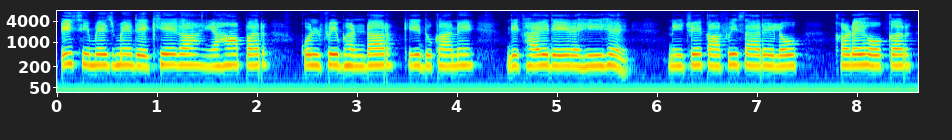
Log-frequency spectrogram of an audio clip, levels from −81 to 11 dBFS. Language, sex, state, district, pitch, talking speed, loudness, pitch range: Hindi, female, Rajasthan, Jaipur, 220 Hz, 145 wpm, -16 LUFS, 210-225 Hz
